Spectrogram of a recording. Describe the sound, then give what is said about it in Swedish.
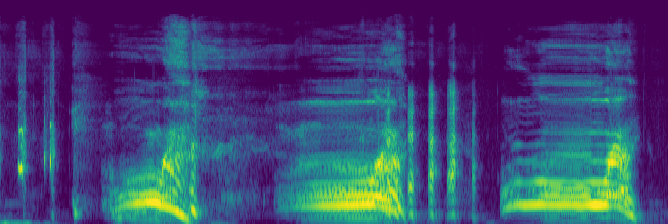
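A person imitates a rutting moose call, as used to lure a moose and learned from a hunter, with three long, loud, nasal groans, each rising and then falling in pitch, separated by short breaths and small clicking noises. “det här är också en brunstig älg”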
